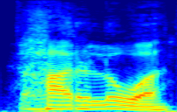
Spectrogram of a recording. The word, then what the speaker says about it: Harlaut: Ja, nu var jag dum, men Henrik Harlaut. – Harlå, tror jag. Harlå, att man uttalar det.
